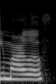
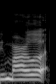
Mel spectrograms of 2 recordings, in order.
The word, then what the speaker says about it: Marlowe: Oh yeah, I'm on YouTube under the name Phoebe Marlowe, Facebook under the name Phoebe Marlowe, and now Instagram under the name Phoebe Marlowe.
